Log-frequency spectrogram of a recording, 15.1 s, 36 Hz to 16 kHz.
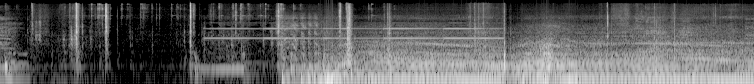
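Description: Keys jingle and click in the ignition, a steady electronic tone sounds for several seconds, and about five to six seconds in the 2000 Chrysler Voyager minivan's engine starts and settles into a fast idle.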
